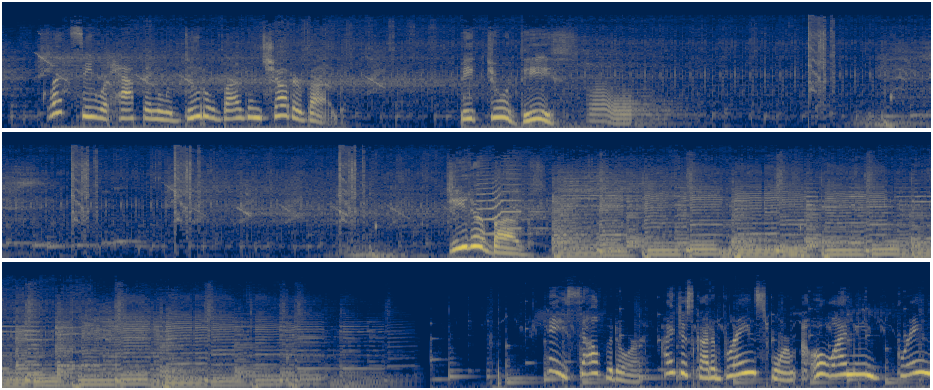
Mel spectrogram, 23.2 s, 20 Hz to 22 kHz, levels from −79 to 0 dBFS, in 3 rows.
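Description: Nothing here calls for attention, since the audio runs along with no technical faults to point out.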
